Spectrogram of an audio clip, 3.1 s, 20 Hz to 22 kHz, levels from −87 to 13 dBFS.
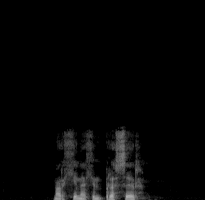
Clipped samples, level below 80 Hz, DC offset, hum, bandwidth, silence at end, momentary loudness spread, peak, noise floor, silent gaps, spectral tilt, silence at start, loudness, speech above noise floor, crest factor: under 0.1%; -68 dBFS; under 0.1%; none; 8.2 kHz; 0.95 s; 7 LU; -8 dBFS; -84 dBFS; none; -6 dB/octave; 0.8 s; -29 LUFS; 56 dB; 24 dB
